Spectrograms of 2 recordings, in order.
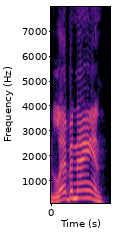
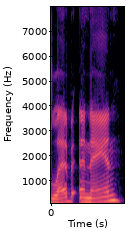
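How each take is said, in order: First: Lebanon with the last syllable as NAN, said higher; local Lebanon. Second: Said in the usual way. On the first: Shown as a demonstration. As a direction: end Lebanon on a clear NAN. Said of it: "but Nan". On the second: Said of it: "Not non, but Nan".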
